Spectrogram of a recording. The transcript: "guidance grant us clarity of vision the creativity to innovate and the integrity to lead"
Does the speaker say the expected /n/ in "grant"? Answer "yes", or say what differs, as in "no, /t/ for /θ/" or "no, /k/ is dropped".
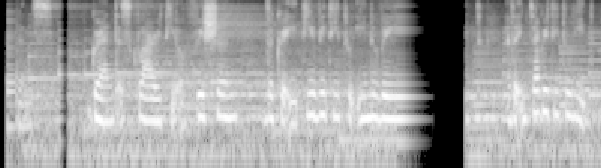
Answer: yes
